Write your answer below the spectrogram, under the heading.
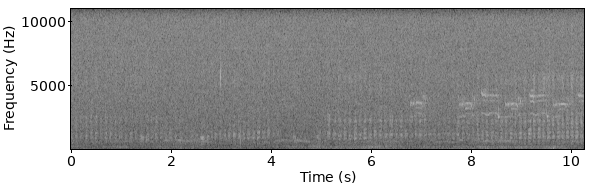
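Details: Chad, a hyperactive four-year-old Labrador Retriever left unwatched, pants in quick, rhythmic, breathy pulses, roughly three per second, with faint high bird chirps in the background toward the end.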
